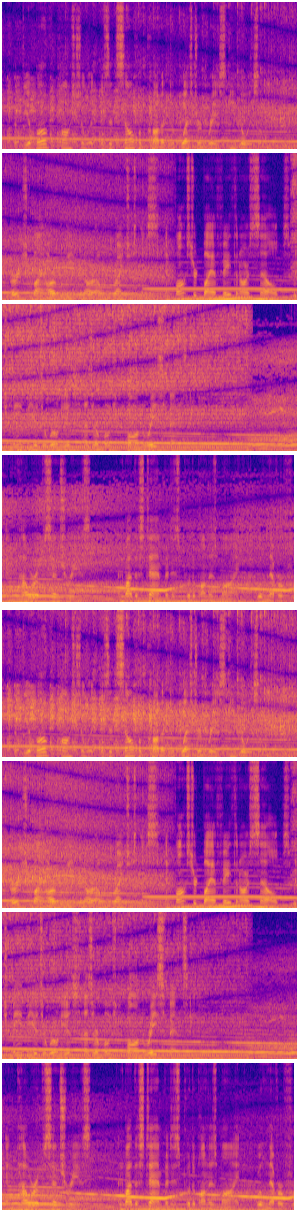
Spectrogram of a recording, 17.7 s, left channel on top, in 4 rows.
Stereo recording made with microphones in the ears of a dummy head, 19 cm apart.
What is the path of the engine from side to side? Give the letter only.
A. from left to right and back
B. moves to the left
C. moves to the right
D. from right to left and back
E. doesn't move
B.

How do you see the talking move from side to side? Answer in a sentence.
You can hear the talking stay put.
